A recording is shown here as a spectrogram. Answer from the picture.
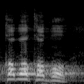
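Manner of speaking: ordinary talk, nothing marked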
